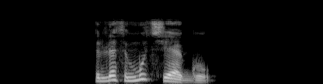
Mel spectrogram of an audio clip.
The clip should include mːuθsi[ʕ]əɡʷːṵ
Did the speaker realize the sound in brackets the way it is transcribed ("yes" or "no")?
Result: yes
